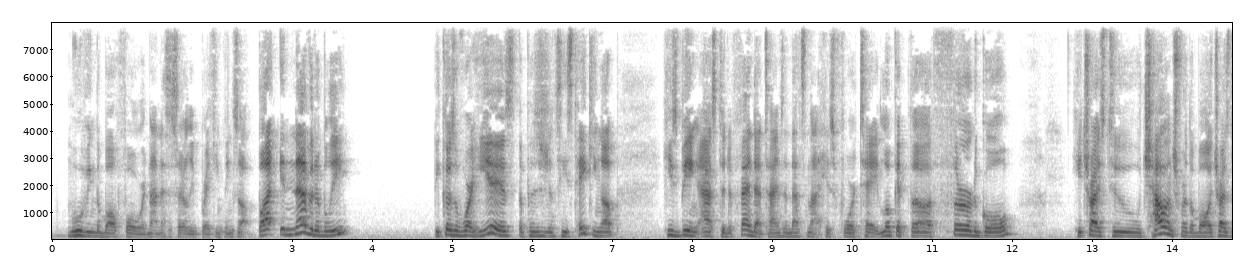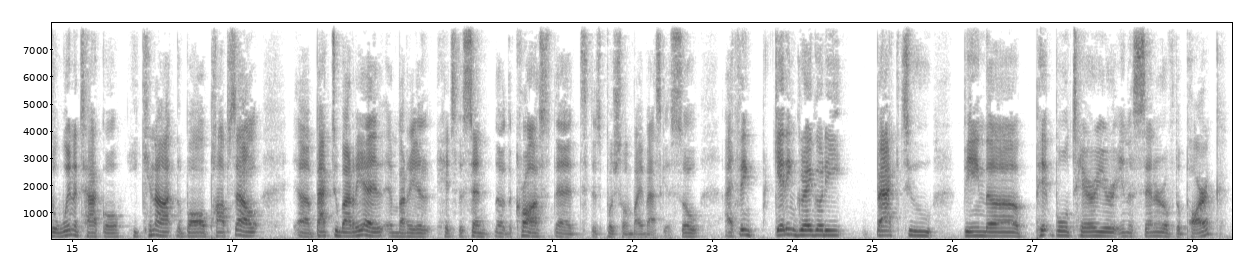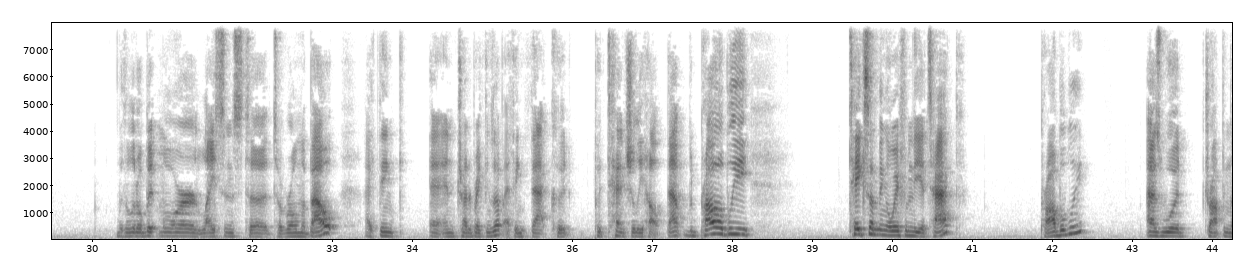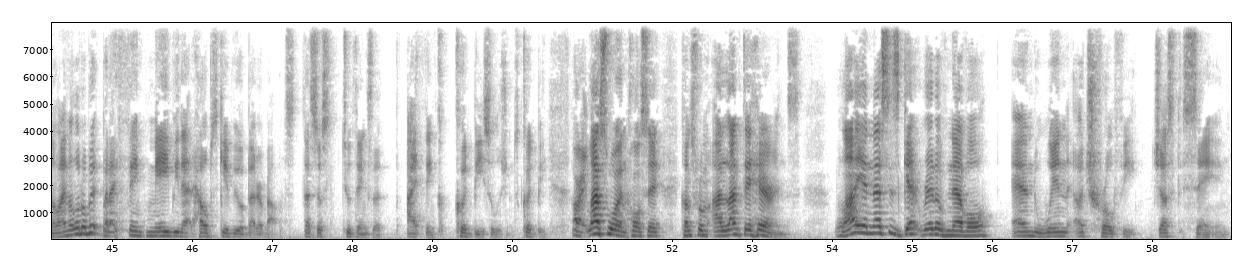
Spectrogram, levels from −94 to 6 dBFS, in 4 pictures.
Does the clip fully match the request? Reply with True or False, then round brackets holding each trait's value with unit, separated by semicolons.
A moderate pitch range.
True (4.3 semitones)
